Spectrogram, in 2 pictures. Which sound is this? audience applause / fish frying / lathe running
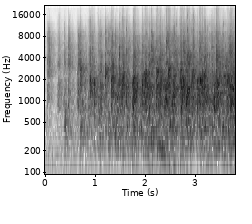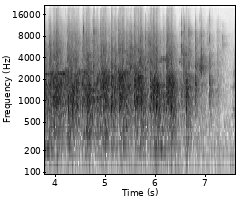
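audience applause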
